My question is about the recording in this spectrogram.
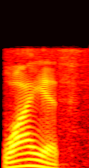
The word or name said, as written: Wyeth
